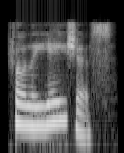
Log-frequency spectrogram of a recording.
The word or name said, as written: foliaceousness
